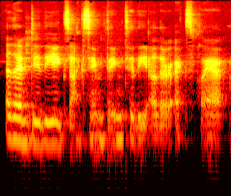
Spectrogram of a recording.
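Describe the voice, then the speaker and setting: This young channel host teaches plant tissue culture in a medium-pitched voice that is animated, fast, creaky, sharp, and husky. Still, her step-by-step guidance stays friendly and patient, with small laughs, as she shifts between casual voice-over and live coaching.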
